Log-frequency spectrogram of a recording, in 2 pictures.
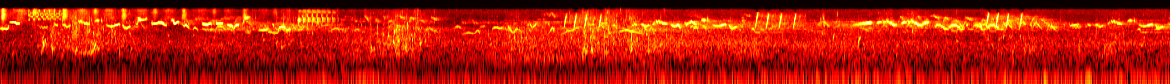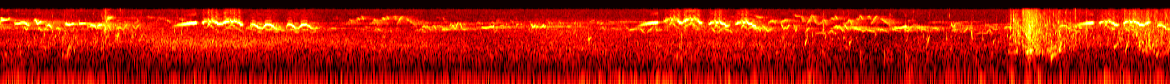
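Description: Wild birds singing: many quick, high chirping phrases, one overlapping another, over a faint steady outdoor hiss.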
